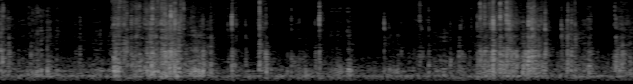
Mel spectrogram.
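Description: Crinkling of a small plastic bag of Flamin' Hot Cheetos being handled, in two faint bursts, about a second in and again about five seconds in.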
